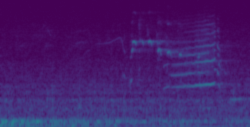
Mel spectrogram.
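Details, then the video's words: An eagle calling after landing beside another perched eagle: a faint thin sliding whistle, then a ringing harmonic note that breaks into a fast, even run of chattering piping notes, against low background rumble. "perches next to the other & both call"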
